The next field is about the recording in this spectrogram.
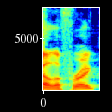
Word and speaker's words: Laphroaig: Did you find out if you pronounce the G? – You do pronounce the G. I like it. I like a hard G, you know? Um, so yeah, Laphroaig 10.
